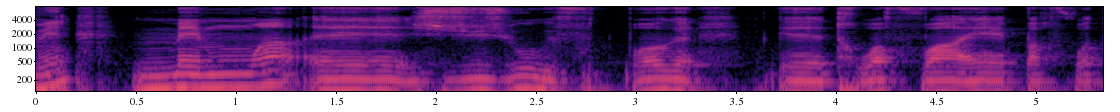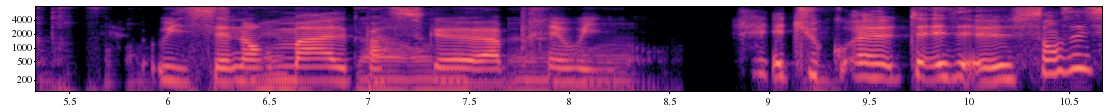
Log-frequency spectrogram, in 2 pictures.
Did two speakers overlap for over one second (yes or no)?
yes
